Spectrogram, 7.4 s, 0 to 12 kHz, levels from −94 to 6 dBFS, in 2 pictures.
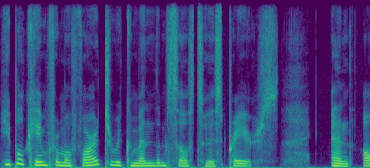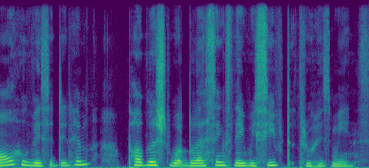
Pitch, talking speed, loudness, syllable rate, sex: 205 Hz, 185 wpm, -18 LUFS, 5.8 syllables/s, female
